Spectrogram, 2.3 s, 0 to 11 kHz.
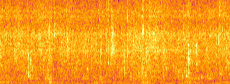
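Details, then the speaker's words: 1957 solid-tub Speed Queen washer keeps trickling water into the tub after the timed fill has elapsed, a quirk of the machine; owners guess it may make up for water splashed out early on, but that is not confirmed. "The time fill has elapsed. The time amount has filled. Okay, and why is it still filling? Just a little weird idiosyncrasy of it."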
